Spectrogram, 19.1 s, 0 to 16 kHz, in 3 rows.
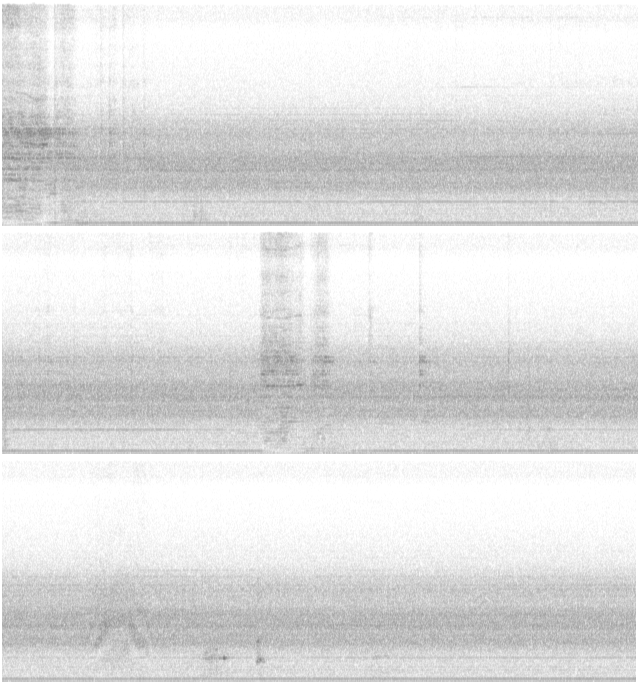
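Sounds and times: blade sawing through wood: 0.0 - 1.7, 6.4 - 12.6, 13.3 - 15.6
panel saw running: 0.0 - 19.0.

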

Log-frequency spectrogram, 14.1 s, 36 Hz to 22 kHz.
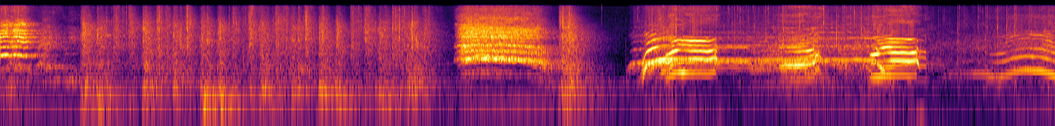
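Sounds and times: children stamping and clapping: 1.0 - 5.9, 9.6 - 14.0.

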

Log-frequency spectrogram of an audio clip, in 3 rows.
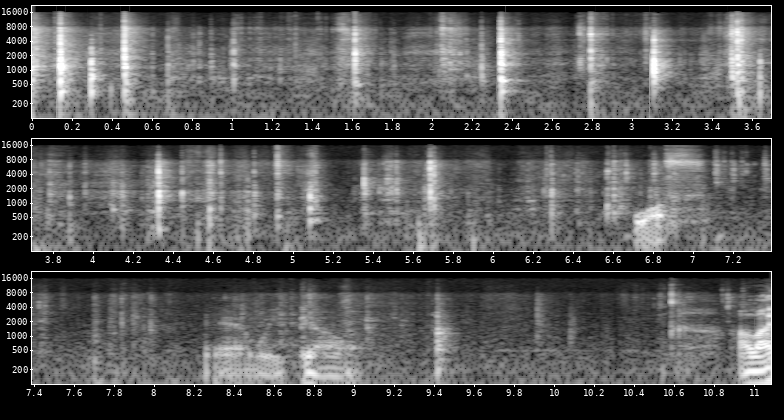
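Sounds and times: plastic blister tearing off card: 0.0 - 8.0.

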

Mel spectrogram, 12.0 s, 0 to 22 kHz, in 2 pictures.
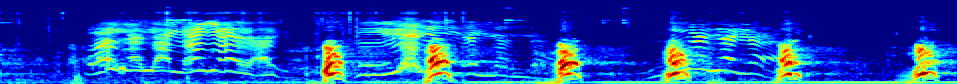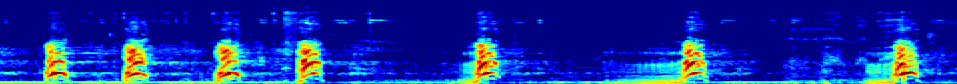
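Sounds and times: dog barking: 2.0 - 8.1, 8.9 - 9.2, 10.2 - 10.6, 11.6 - 11.8.

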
